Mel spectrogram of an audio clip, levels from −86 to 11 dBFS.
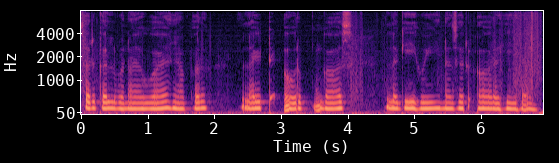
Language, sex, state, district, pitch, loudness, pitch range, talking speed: Hindi, male, Chhattisgarh, Korba, 175 Hz, -15 LUFS, 170-180 Hz, 130 wpm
